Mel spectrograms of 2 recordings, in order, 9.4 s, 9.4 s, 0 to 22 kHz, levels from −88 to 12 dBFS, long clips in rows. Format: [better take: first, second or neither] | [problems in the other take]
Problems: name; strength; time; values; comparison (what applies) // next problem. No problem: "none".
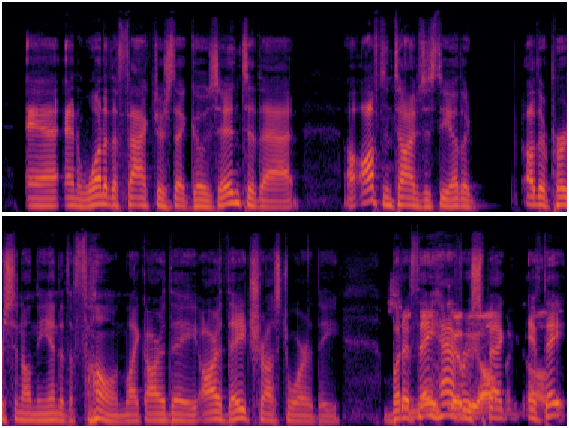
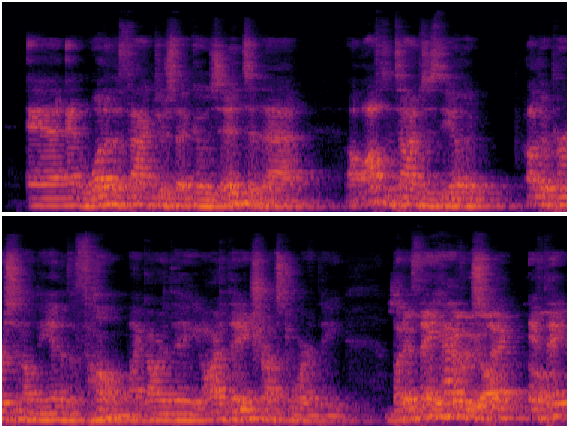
first | off-mic speech; far // room echo; noticeable; dies away in 0.8 s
